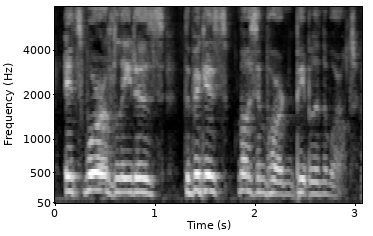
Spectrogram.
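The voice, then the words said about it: Donald Trump impression. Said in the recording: “your Brian Trump impersonation”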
